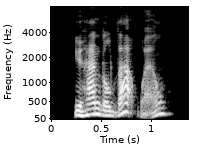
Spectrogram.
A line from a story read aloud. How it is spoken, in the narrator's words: said Caleb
